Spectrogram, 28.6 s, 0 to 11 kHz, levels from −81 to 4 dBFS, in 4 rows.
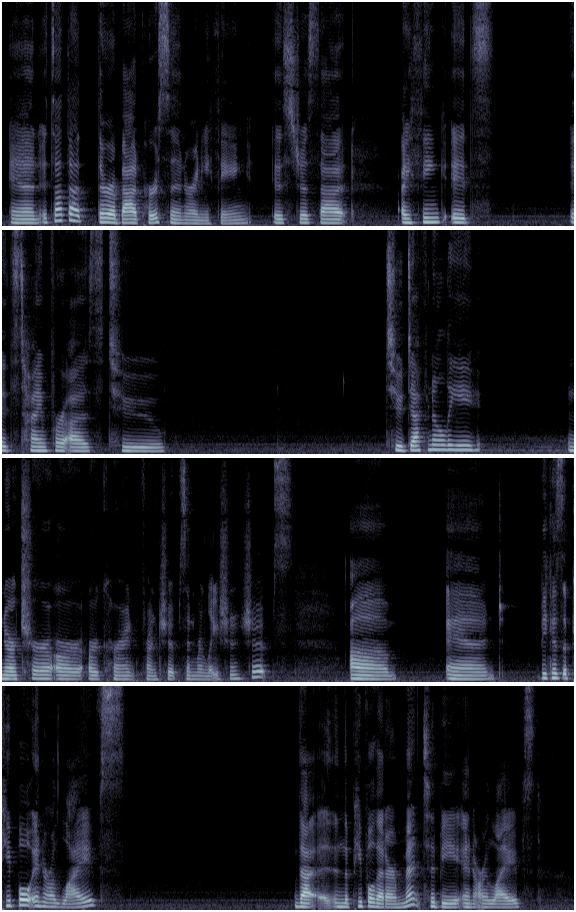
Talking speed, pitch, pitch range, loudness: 105 wpm, 180 Hz, 170-210 Hz, -28 LUFS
